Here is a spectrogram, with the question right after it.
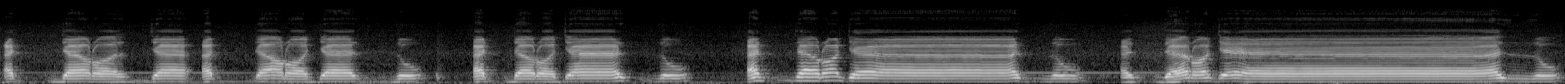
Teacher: Pada ayat yang ke-15, ad-darajatu, ad-darajatizu, idghamut ta fi zal, diidghamkan ta pada zal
